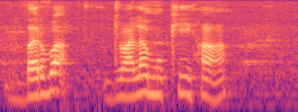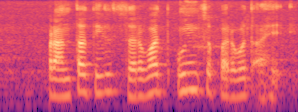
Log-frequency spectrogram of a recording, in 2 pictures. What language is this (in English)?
Marathi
